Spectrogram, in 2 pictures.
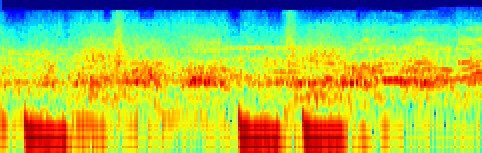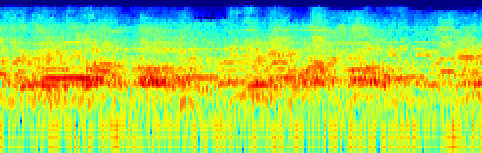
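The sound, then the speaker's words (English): A sold-out arena crowd at a Pelicans basketball game cheers wildly after a big three-point shot late in the game, a loud, unbroken roar of many voices, with a few deep booming thumps near the start. “The crowd, sold out crowd, is going wild.”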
